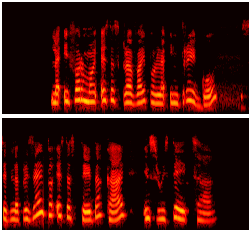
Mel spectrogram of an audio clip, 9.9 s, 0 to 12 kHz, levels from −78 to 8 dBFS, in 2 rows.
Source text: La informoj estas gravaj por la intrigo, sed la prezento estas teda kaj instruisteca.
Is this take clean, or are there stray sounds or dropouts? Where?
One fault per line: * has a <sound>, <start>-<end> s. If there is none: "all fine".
all fine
